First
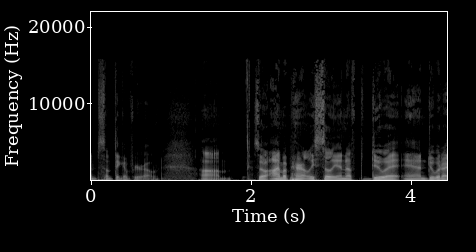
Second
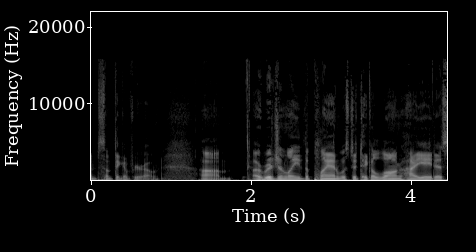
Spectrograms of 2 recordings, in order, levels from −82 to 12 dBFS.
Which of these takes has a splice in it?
second; 1 cut; at 2.0 s

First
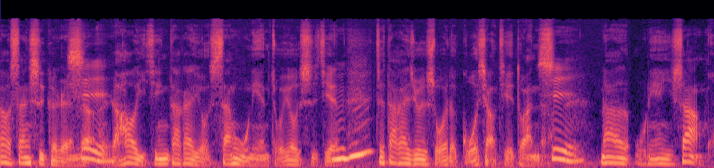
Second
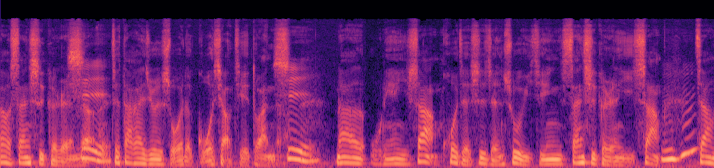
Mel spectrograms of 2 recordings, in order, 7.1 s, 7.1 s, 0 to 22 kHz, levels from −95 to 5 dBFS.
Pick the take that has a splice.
second; 1 cut; at 1.1 s

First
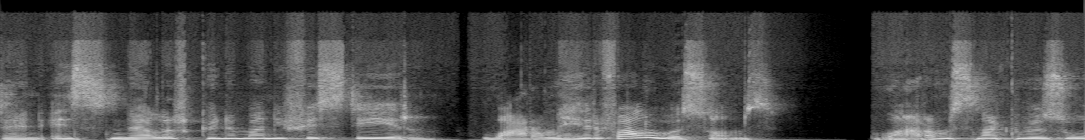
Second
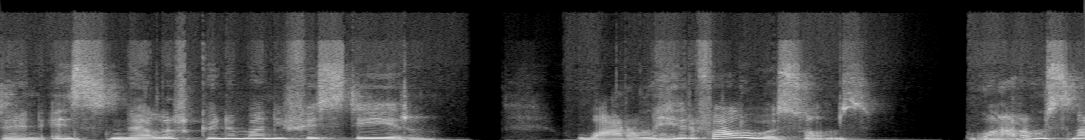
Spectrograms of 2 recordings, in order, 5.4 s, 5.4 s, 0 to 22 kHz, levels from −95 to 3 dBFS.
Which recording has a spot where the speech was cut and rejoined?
first; 1 cut; at 2.3 s

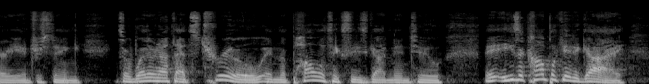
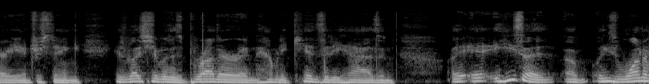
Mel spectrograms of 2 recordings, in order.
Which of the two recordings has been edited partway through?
first; 1 cut; at 1.1 s

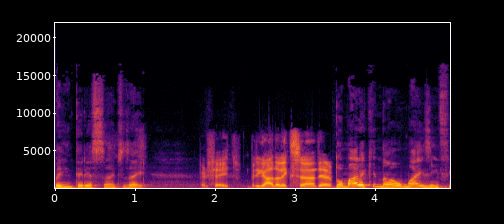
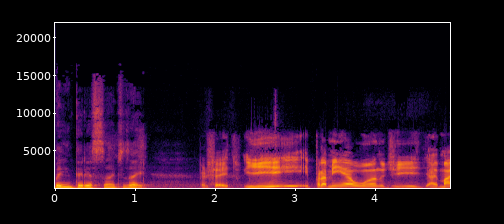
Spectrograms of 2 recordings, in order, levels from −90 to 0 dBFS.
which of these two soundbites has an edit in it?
first; 2 cuts; at 2.3 s, 3.5 s

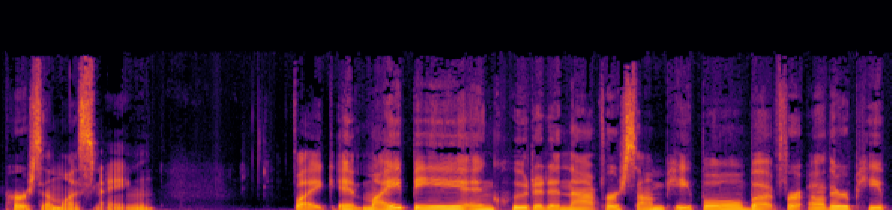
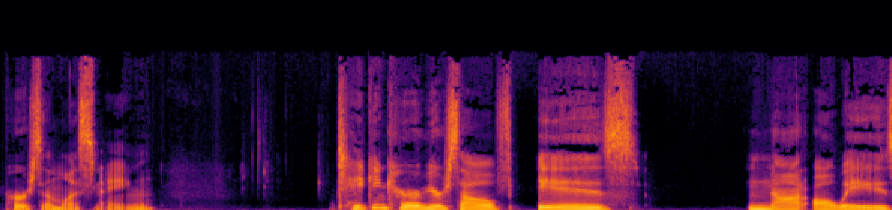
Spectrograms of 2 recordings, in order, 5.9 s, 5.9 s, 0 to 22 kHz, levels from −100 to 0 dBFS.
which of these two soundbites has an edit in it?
first; 1 cut; at 2.0 s

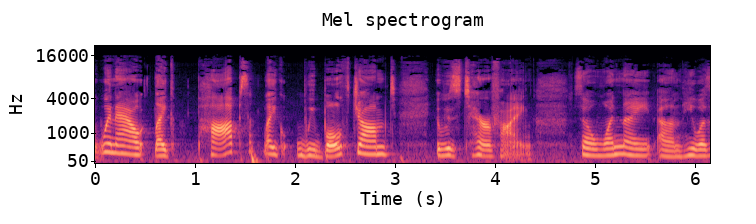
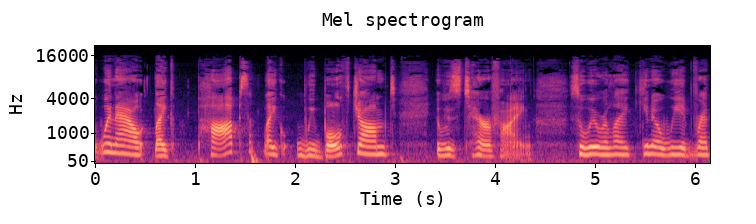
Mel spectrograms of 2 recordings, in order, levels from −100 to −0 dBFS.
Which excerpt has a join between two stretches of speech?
first; 1 cut; at 4.7 s

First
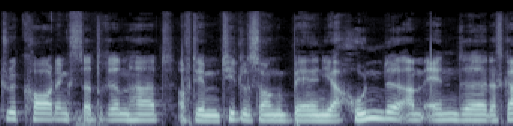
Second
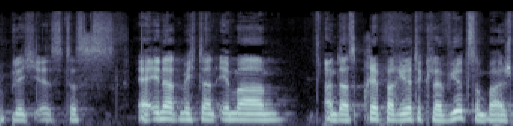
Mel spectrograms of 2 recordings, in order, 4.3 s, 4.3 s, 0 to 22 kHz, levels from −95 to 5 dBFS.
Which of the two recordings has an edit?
second; 1 cut; at 1.0 s

